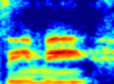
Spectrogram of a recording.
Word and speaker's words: ZeeMee: Cheryl brought up a program called Zeme, and unless you've seen the word, you might not realize how to spell it.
